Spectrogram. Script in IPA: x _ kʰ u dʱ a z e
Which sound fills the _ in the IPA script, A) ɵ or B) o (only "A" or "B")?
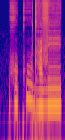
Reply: B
